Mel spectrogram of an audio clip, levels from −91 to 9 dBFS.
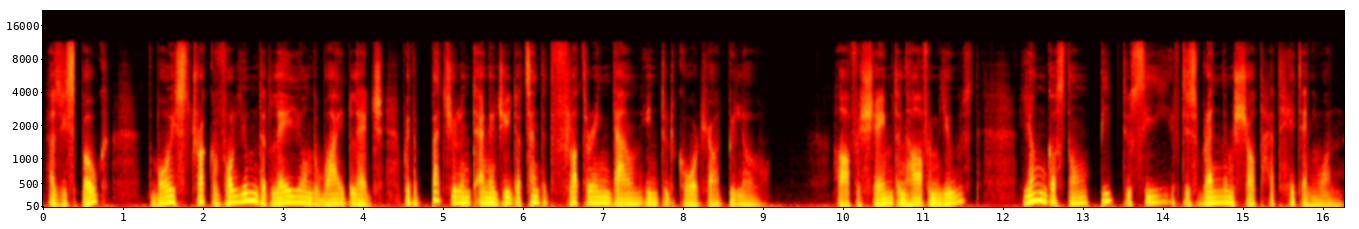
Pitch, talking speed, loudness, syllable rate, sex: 105 Hz, 170 wpm, -19 LUFS, 4.9 syllables/s, male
